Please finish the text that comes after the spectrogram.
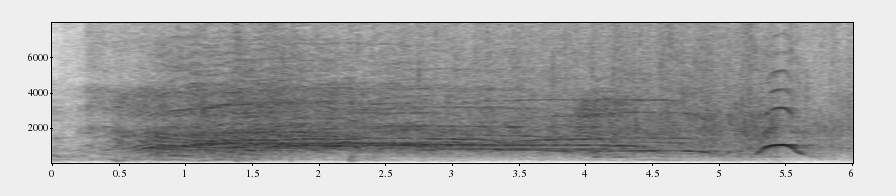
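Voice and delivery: high shrieking burst of laughter. Real, not acted. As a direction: let out a big shrieking laugh. Big laugh at own accent joke.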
